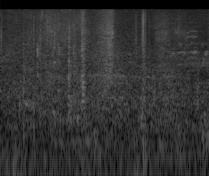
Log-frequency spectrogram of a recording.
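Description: A few faint light clicks and scuffs as a large portable fridge is pushed a little farther across a hatchback's cargo floor, over a low steady background rumble.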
